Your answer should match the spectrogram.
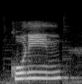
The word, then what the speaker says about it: Junín: Io sono la località, io sono a Buenos Aires, ma provincia a una località si chiama Junín, che là in Italia non si dice la Jota, si dice Junín.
